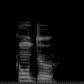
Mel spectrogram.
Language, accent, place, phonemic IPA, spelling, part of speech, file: French, France, Lyon, /kɔ̃.do/, condo, noun, LL-Q150 (fra)-condo.wav
- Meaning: condominium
